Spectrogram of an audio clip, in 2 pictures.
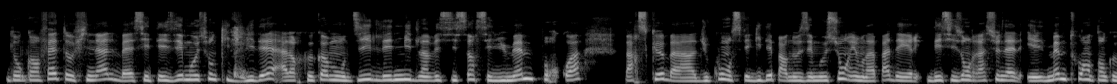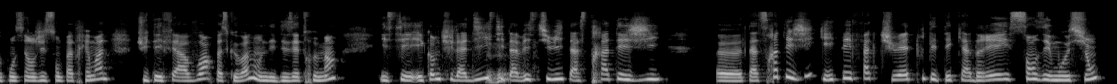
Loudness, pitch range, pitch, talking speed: -24 LUFS, 180-235 Hz, 200 Hz, 235 wpm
